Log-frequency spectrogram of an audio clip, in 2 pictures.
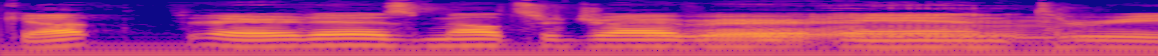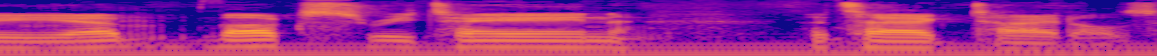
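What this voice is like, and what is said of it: Unexcited imitation of sports commentators. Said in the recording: “that was our impression of Josh Barnett and Jim Ross ... the lack of overexcitement from them”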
